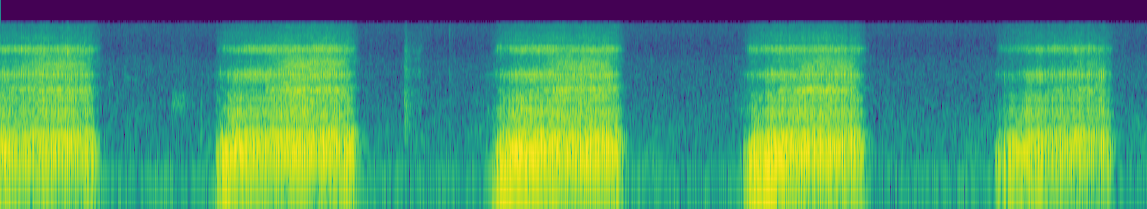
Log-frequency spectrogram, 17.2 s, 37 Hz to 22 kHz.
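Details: 42-year-old woman (wife) snoring loudly in bed: loud, rough snores on each breath in, about 17 a minute, with quiet pauses between; heavy snoring.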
